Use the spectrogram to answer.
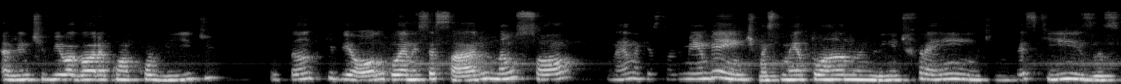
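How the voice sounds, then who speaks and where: In a rural Minas Gerais accent, a woman speaks slowly at a fairly high pitch, somewhat breathy and with fairly even intonation. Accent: Minas Gerais interior. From inland Minas Gerais, Brazil. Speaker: biologist. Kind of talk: panel discussion in a live stream. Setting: online live stream.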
